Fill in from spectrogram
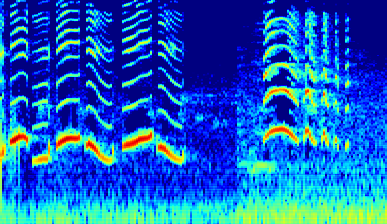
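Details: White-cheeked laughingthrush singing a wild-style, many-voiced song with a female calling, used to train young captive birds: loud whistled notes, some rising and some sliding down, in a quick burst, a pause, then a higher wavering phrase.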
